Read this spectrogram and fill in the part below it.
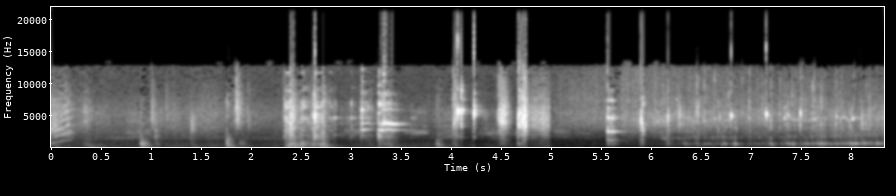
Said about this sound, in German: schenkt sich's ein, das Bier, und während das Bier einschenkt, gibt, äh, wird das Bier quasi in den Leuchtturm eingeschenkt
